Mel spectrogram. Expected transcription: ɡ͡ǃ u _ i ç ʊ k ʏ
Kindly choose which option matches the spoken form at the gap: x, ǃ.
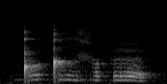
ǃ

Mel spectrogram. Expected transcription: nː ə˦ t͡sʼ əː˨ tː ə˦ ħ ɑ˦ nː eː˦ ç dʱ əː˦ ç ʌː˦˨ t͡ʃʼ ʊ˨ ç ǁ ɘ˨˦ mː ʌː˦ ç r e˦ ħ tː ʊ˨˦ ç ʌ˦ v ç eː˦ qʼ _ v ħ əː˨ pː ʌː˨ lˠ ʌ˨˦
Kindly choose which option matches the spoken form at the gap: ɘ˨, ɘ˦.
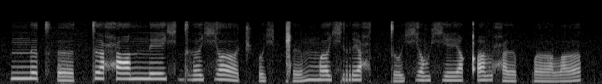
ɘ˦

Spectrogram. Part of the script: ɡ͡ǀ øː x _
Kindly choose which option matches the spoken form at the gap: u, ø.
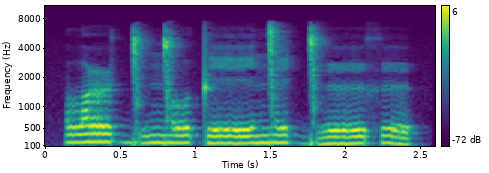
ø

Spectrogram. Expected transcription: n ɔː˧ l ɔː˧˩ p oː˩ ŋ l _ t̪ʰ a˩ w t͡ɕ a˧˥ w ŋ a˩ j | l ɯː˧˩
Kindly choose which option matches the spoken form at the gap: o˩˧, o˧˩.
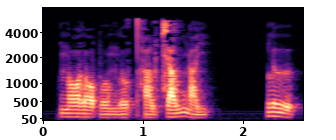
o˧˩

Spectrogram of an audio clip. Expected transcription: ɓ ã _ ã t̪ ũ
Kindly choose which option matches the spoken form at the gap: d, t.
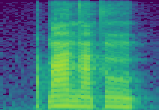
d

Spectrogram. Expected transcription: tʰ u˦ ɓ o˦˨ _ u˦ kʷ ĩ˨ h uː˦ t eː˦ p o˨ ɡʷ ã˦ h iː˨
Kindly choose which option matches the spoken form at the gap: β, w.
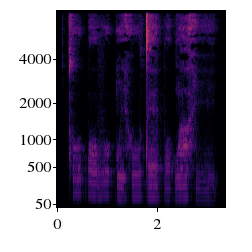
β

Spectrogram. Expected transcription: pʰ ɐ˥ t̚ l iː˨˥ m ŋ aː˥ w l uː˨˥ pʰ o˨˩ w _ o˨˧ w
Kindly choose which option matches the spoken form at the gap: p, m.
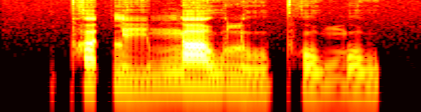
m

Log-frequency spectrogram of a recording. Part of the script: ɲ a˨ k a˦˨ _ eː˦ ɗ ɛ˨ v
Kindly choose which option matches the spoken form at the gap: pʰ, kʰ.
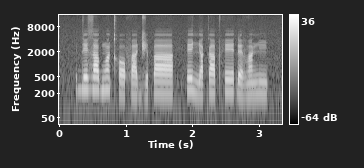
pʰ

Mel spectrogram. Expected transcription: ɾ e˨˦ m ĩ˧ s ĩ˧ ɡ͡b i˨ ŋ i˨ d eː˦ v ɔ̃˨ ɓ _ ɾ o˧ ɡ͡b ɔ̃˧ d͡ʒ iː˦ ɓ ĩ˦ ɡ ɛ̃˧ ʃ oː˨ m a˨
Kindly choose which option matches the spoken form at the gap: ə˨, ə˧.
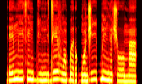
ə˨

